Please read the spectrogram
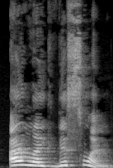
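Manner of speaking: high, slow, smug voice; possessive. A narrator's reading. Sheila claiming the rock from the boys, smug and slow. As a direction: say it as if she owned the park. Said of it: "as if she owned the park".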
